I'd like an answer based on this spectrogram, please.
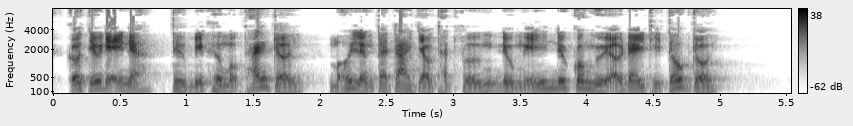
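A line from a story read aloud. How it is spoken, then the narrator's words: Hearty laughing. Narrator (Vietnamese): Đại hạ hoàng tử cười to rồi nói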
